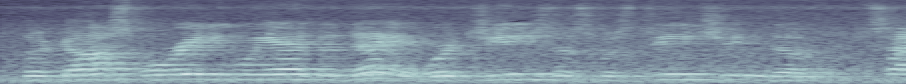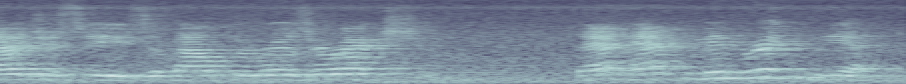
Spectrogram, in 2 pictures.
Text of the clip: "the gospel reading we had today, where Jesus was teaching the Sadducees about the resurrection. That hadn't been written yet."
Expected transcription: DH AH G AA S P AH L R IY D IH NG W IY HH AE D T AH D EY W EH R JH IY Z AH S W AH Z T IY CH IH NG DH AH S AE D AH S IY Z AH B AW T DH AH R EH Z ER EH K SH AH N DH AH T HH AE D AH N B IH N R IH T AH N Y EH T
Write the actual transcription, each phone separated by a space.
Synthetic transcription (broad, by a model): DH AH G AA S P L R IY D IH NG W IY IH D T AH D EY W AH R JH IY Z AH S W AH Z T IY CH IH NG DH AH S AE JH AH S IY Z AH B AW T DH AH R EH Z ER EH K SH AH N DH AH T HH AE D N B IH N R IH T N Y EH T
